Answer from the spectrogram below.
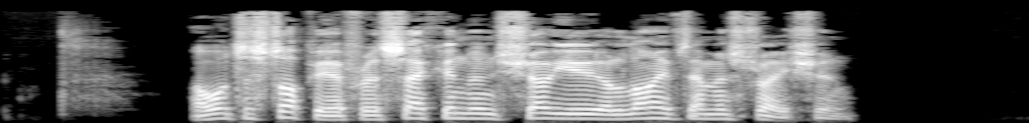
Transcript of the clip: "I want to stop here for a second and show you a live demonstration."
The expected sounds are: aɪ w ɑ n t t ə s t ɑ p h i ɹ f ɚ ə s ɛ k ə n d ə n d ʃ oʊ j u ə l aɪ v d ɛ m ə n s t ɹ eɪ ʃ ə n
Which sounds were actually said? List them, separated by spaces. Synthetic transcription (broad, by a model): aɪ w ɑ n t t ə s t ɑ p h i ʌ f ɚ ə s ɛ k ə n d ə n ʃ oʊ j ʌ ə l aɪ v d ɛ m ə n s t ɹ eɪ ʃ ə n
